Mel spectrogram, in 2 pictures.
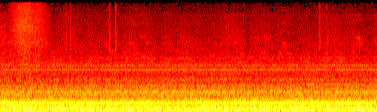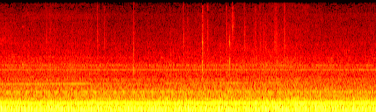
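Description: A bus engine drones steadily with a low hum.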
